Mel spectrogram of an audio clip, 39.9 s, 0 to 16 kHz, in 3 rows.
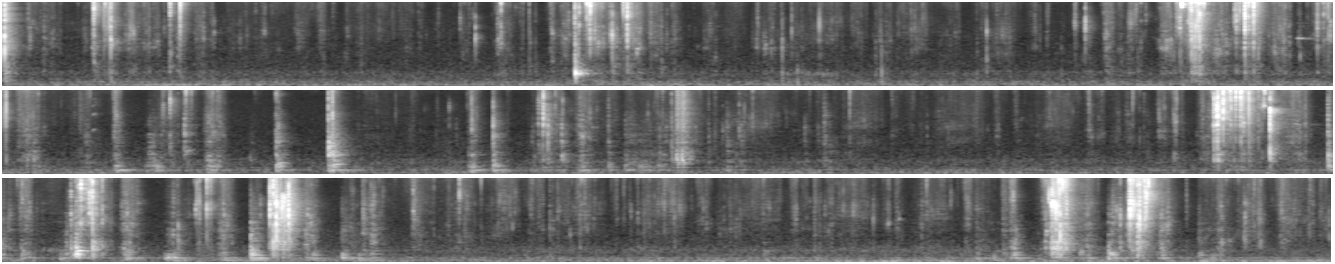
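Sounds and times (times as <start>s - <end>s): slime squishing and popping: 0.0s - 2.2s, 4.6s - 6.6s, 10.7s - 13.6s, 24.6s - 39.9s.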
